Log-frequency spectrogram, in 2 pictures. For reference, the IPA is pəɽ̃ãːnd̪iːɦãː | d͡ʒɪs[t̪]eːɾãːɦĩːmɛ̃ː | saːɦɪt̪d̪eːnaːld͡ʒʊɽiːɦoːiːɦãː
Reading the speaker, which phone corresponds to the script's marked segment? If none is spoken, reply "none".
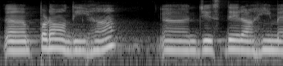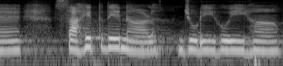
d̪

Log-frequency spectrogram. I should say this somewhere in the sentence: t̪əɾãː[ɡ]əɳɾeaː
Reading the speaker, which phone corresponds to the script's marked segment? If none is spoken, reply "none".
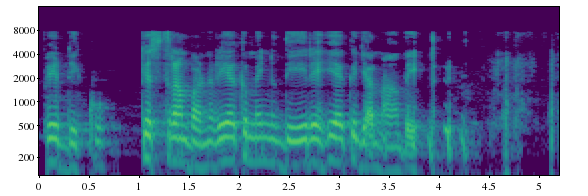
b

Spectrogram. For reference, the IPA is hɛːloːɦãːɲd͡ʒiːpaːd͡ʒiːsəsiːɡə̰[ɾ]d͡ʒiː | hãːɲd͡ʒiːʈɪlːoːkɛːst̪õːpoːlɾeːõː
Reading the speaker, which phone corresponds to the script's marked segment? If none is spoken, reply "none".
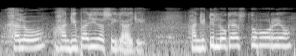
l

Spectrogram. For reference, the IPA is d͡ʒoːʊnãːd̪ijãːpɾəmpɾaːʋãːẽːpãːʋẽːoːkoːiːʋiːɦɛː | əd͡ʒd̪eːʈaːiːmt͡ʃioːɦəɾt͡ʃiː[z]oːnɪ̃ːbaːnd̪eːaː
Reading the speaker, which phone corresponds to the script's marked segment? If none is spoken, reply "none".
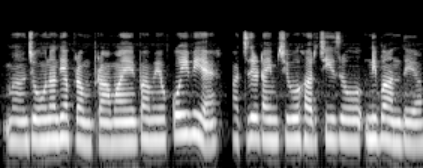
z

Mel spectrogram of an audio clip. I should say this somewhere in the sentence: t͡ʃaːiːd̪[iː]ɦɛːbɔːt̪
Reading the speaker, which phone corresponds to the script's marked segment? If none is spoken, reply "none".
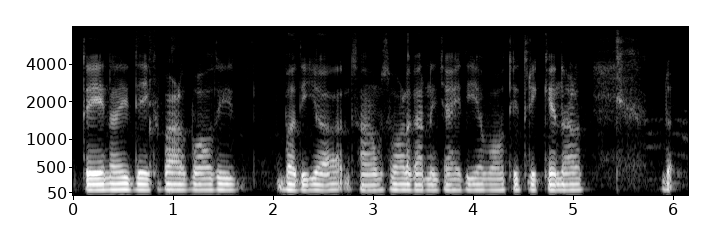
iː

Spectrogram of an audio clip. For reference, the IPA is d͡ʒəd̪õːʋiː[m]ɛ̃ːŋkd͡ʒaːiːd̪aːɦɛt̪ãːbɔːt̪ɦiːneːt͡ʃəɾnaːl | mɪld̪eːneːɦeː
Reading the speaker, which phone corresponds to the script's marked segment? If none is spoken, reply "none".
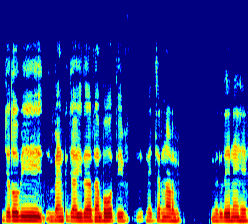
b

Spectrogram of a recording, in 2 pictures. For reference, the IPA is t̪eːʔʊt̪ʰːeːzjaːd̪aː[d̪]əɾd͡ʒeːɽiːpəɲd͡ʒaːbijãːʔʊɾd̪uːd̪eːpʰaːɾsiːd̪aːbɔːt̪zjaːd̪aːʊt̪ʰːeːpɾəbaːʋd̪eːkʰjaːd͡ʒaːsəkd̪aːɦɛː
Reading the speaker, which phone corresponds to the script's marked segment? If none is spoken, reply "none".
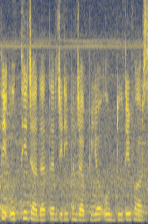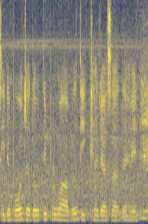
t̪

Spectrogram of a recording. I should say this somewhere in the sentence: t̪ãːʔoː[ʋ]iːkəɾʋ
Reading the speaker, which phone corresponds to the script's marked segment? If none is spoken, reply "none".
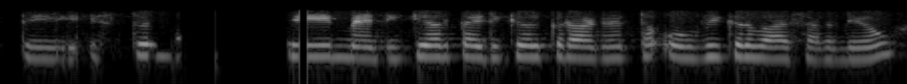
ʋ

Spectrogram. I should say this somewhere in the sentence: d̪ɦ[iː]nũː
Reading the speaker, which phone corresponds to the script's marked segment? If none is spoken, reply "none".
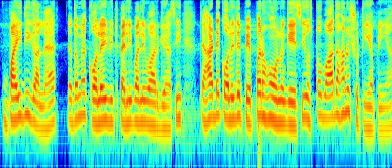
aː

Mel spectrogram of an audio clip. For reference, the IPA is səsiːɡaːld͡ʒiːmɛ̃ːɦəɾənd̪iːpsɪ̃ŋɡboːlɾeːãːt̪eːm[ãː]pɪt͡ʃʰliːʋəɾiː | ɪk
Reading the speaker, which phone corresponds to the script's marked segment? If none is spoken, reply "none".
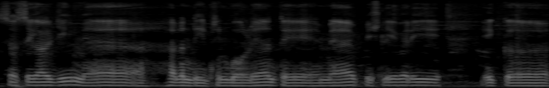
ɛ̃ː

